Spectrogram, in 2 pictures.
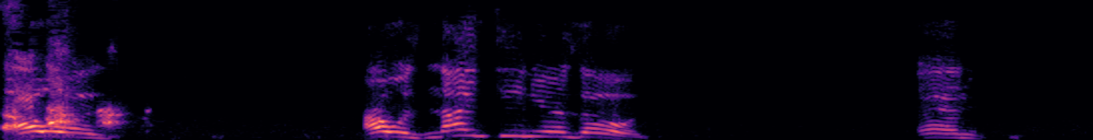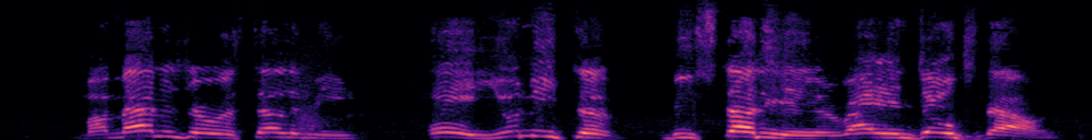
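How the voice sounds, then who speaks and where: Speaking in a Jamaican accent, a man with an extremely high pitch talks at a fairly slow pace, with big swings in loudness and long, frequent pauses. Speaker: comedian and social media influencer. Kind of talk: casual chat. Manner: animated.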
